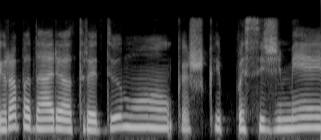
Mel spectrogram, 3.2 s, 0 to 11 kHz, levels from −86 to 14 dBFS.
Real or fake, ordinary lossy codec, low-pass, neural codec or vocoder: fake; Opus, 64 kbps; 7.2 kHz; codec, 16 kHz, 4 kbps, X-Codec, HuBERT features, trained on LibriSpeech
